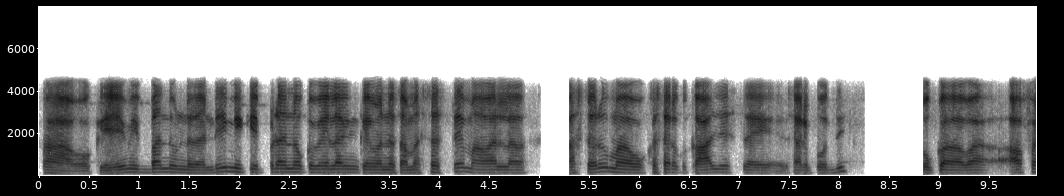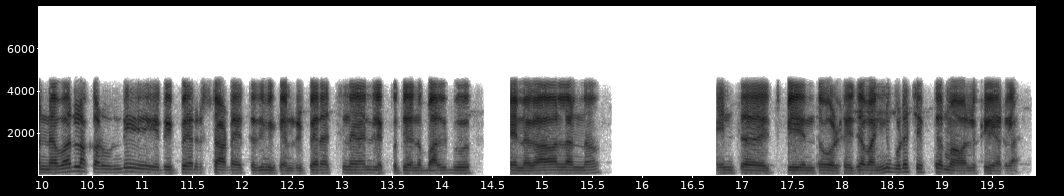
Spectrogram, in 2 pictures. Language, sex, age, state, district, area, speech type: Telugu, male, 18-30, Telangana, Peddapalli, rural, conversation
